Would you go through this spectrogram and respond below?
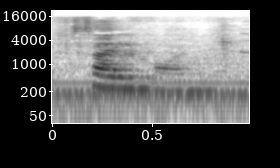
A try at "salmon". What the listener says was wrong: The L is silent.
